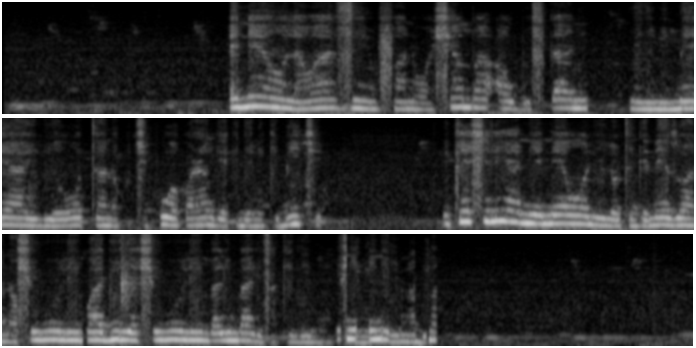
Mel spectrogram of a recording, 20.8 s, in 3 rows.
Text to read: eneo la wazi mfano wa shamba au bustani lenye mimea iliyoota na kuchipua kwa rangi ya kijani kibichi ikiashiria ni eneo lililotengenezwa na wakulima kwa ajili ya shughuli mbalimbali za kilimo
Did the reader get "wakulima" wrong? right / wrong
wrong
